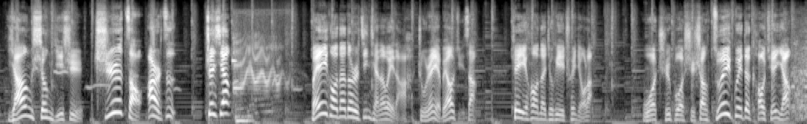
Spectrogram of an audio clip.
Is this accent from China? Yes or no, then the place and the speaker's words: yes; northern China, China; now in Yunnan, China; 我一个来自北方的大小伙子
